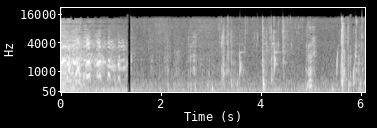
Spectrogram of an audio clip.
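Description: A dog lapping and splashing water in a bowl, heard as irregular wet laps and splashes. It follows a louder mixed sound in the first second and a half that ends abruptly at a cut.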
